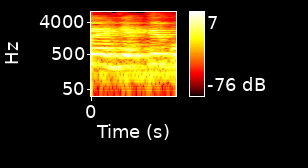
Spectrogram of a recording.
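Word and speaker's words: adjective: तो बचपन छोटी सी चीज ध्यान रखिएगा, लेटर ए और लेटर जे, इसके बीच में जब भी डी आएगा तो डी साइलेंट हो जाएगा। आप उसको प्रोनाउंस नहीं करेंगे।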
